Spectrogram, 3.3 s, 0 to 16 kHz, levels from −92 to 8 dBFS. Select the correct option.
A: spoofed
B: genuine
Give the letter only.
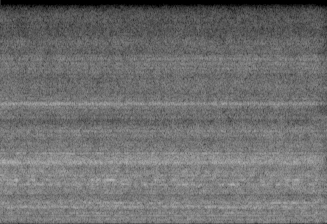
A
